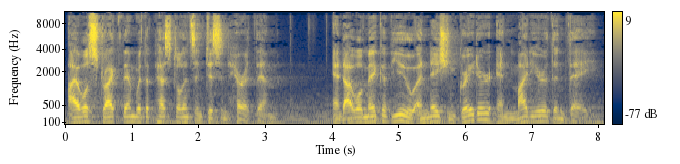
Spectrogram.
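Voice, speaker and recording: An actor playing an angry, commanding God in a solemn, declamatory audio Bible drama. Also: male voice, sits low, expressive, normal speed, faint music behind. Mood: wrathful. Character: God, angry, commanding, majestic male deity.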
